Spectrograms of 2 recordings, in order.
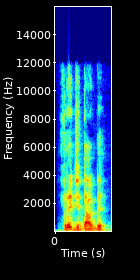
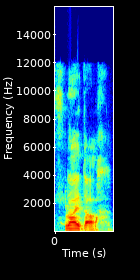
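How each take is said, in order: First: The first syllable does not sound like 'fry'. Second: The first syllable sounds like 'fry'. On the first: The speaker calls it wrong. "So it's not Vrijdag" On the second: The speaker calls it right. "I and J is pronounced as I, fry"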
